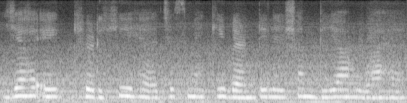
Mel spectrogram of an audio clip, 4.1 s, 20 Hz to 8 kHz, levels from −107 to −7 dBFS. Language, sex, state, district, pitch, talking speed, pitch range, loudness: Hindi, female, Chhattisgarh, Raipur, 205 Hz, 145 wpm, 195-215 Hz, -15 LUFS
